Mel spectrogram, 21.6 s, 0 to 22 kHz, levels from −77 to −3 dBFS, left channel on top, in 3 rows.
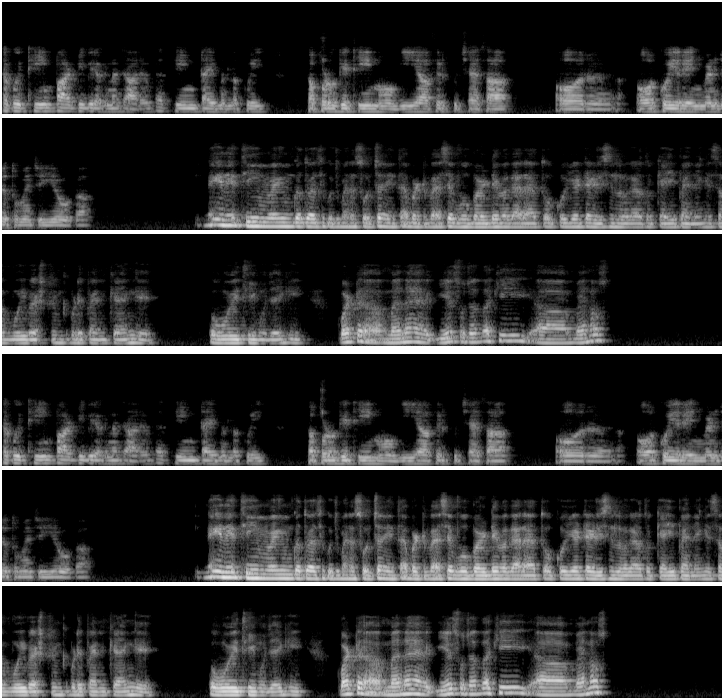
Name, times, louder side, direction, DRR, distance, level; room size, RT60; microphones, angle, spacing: voice 1, 0.0-2.6 3.1-5.1 5.5-8.1, left 1 dB, 15° left, 0.4 m, -28 dB
voice 2, 9.2-15.9 16.5-17.4 17.8-20.4, right 3 dB, 55° right, 0.4 m, -21 dB
2.8 x 2.0 x 2.3 m
head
